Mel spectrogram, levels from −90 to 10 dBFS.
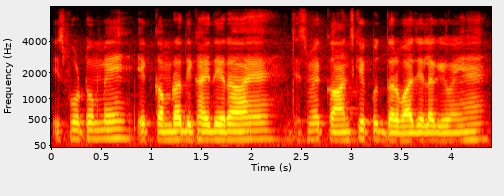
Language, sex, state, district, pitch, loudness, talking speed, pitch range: Hindi, male, Uttar Pradesh, Shamli, 130 Hz, -17 LUFS, 220 wpm, 125-135 Hz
